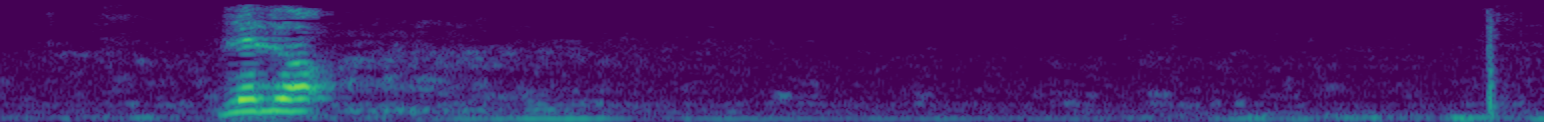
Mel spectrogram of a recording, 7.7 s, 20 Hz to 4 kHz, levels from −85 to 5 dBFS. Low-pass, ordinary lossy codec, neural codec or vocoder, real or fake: 3.6 kHz; MP3, 16 kbps; vocoder, 44.1 kHz, 80 mel bands, Vocos; fake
